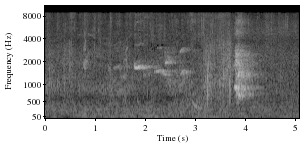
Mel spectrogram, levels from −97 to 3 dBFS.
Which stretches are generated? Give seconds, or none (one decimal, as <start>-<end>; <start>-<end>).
none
